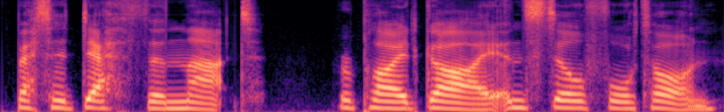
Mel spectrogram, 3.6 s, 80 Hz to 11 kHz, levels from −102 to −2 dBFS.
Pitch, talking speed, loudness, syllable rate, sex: 190 Hz, 165 wpm, -17 LUFS, 3.9 syllables/s, female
